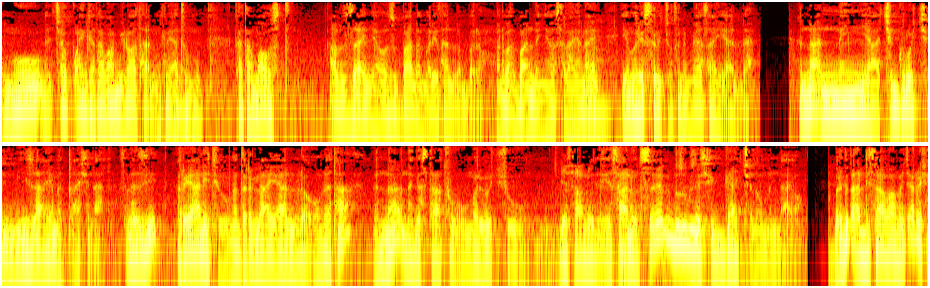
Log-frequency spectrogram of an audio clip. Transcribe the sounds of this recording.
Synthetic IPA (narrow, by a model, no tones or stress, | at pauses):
ɡmo̞t͡ʃʼəkʷʼajnkʰət̪ʰəmamːiləwat̪ʰa̰lmɨknɨjat̪ʰum | kʰət̪ʰəmawʊst̪ʼ | ʔa̰βzaɲːa̰wʊzbbaləmə̰ɾe̞t̪ʰalnə̰bːə̰ɾə̰malbat̪̚bəand̪əɲːawsɨɾajelajːɛməɾet̪sɨɾɨt͡ʃʼːɪt̪ʰunɛmːijasajːa̰lːə̰h | ʔɨnːaɨndəɲːat͡ʃɪɡːɨɾo̞t͡ʃːɪnmizajɛmət̪ʼːa̰t͡ʃɪna̰lsɨləzːih | ɾijalit̪ʰimɨd̪ɨɾlajːalːə̰ʔɨ̰wnət̪ʰa | ʔɨnːanəɡəst̪ʰat̪ʰṵməɾiwo̞t͡ʃːṵjɛsalotjɛsalut̪sɨʔɨlbɨzuɡizeʃɪɡat͡ʃʼːnəwmɨnːa̰jə̰w | bəɾkʼɨt̪ʼad̪ːisaβəβamət͡ʃʼɛrːəʃa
